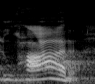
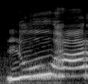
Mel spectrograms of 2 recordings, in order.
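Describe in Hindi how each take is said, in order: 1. पहला स्वर छोटा और जल्दी है। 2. पहला स्वर लंबा और खिंचा हुआ है।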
